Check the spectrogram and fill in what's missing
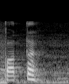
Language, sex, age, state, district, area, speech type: Kashmiri, male, 30-45, Jammu and Kashmir, Baramulla, rural, read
